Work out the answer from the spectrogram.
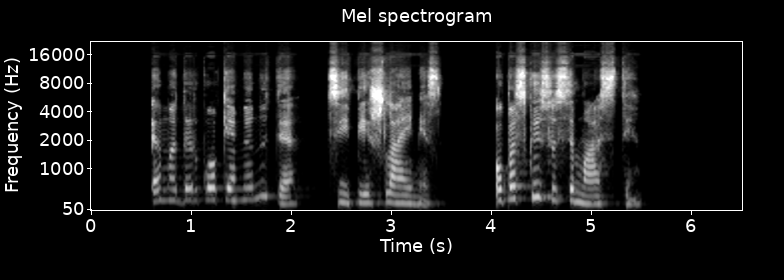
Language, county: Lithuanian, Marijampolė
